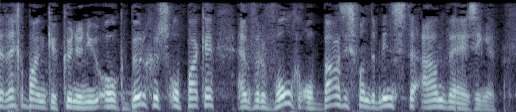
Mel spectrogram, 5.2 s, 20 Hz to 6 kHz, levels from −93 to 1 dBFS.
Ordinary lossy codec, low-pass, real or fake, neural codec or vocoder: none; 5.4 kHz; real; none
